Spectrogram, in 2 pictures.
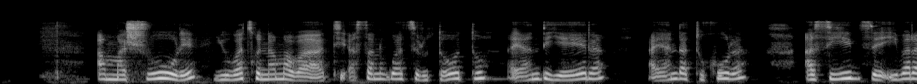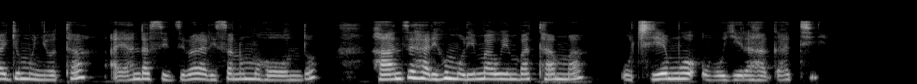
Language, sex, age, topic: Rundi, female, 25-35, education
